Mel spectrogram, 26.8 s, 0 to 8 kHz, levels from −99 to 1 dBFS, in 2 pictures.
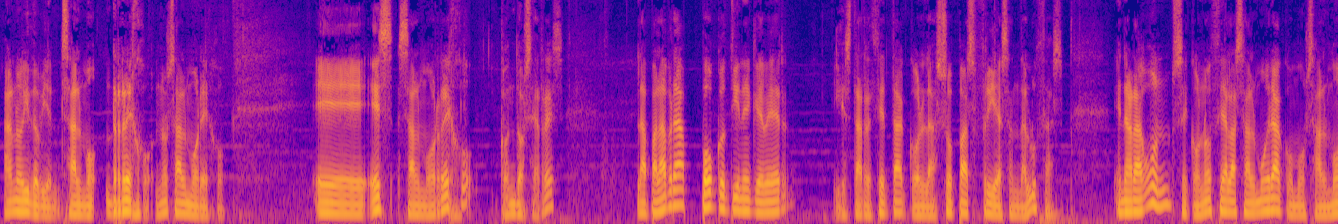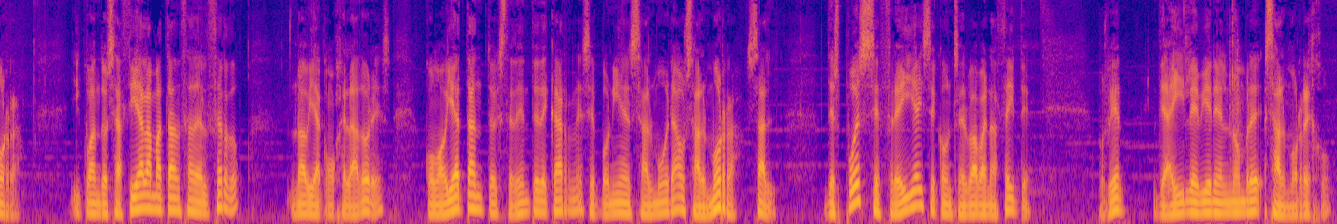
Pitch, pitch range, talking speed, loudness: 95 Hz, 85-110 Hz, 170 wpm, -21 LUFS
